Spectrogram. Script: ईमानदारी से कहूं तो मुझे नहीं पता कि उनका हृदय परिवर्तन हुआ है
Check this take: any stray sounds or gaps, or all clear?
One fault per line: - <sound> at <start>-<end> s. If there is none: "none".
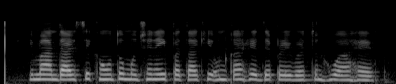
none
